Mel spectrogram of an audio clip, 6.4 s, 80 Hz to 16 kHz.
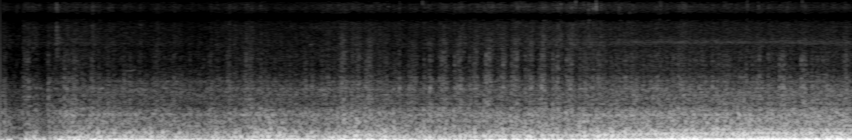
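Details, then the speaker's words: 1986 Ford Bronco 351 Windsor four-barrel V8, sat about 15 years, running on fuel poured into the carburetor: a deep, steady rumble settling into an even beat, no clatter. It runs healthy, with a little exhaust smoke likely from built-up debris. "old thing sounds pretty good sitting 15 years [Music] all right she runs good deal"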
